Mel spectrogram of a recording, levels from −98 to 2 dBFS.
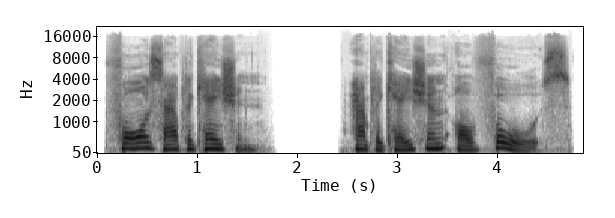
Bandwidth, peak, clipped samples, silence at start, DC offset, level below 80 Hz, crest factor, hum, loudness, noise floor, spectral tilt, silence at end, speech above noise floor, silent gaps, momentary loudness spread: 16 kHz; 0 dBFS; under 0.1%; 0.15 s; under 0.1%; -44 dBFS; 14 dB; none; -13 LUFS; under -90 dBFS; -5.5 dB/octave; 0.15 s; over 78 dB; none; 8 LU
